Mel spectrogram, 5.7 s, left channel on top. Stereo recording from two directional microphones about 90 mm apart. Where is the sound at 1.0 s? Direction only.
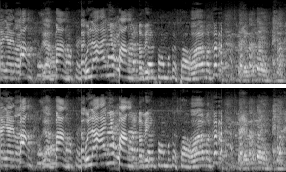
25° left (ahead or behind).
